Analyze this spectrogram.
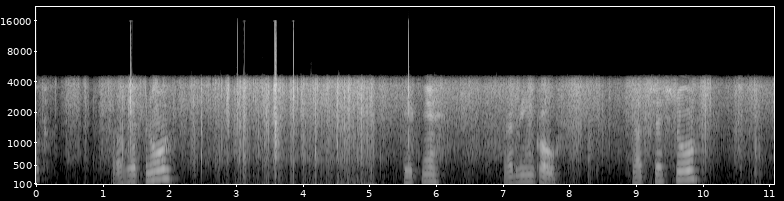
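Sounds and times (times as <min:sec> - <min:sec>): jacket fabric rustling: 0:00.0 - 0:11.0.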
